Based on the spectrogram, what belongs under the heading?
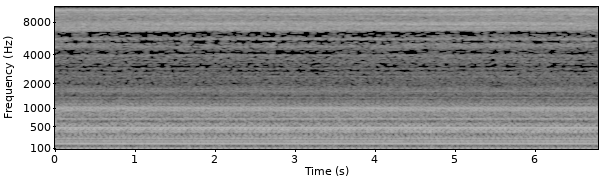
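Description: Steady mechanical hum with a fast, even pulsing buzz and hiss throughout; a nebulizer compressor running.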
